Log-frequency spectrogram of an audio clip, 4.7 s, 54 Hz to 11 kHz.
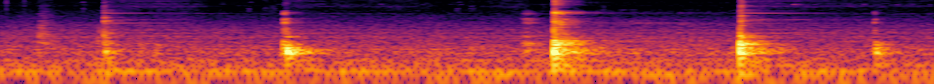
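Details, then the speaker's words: LM10 processor priming with the prime button held: soft, uneven thumps about once a second as the pump strokes; normal cycling before a prime is reached. "you can hear the Machine cycling and there is a prime so we'll let go of the button"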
